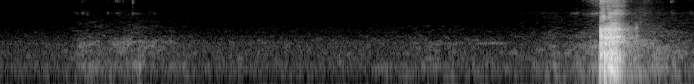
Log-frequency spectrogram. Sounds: Sneeze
